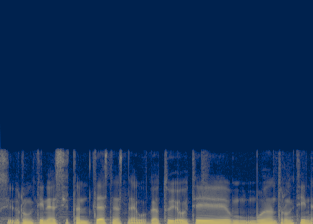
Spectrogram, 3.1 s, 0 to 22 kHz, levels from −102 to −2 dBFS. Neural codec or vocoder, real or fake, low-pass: none; real; 7.2 kHz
